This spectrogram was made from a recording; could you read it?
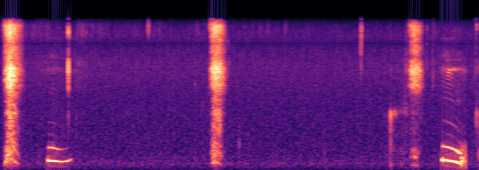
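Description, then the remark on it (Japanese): Three sharp, breathy sneezes burst out, spaced a few seconds apart, with short nasal voiced noises in between against a quiet background. “やばくしゃみしそう。”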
